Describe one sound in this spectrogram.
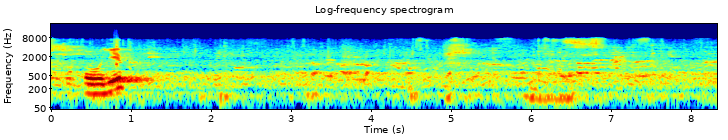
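Children chatter and murmur in a large echoing hall.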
